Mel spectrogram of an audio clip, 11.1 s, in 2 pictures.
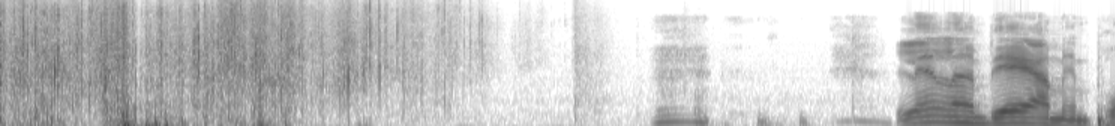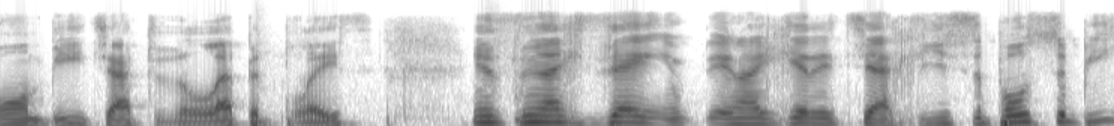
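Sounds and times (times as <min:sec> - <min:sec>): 
tissue paper crinkling: 0:00.0 - 0:03.1
speech: 0:03.3 - 0:11.1.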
